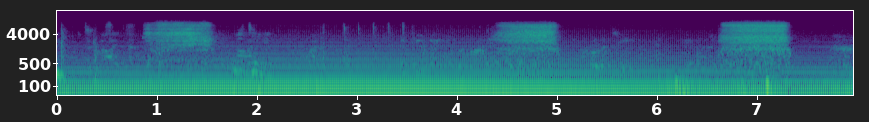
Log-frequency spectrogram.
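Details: Bracken, a 4-week-old male pet barn owl wanting out of his cage and climbing the bars, gives three long, breathy hisses, each about half a second, spaced a few seconds apart over a low steady hum.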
